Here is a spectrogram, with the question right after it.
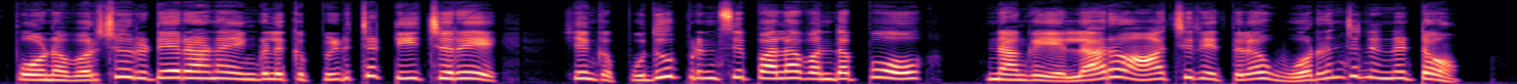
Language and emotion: Tamil, surprised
